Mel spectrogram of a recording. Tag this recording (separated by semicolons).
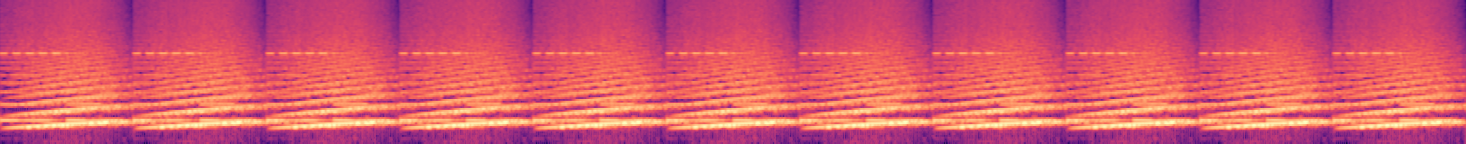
Alerts; Error; Scifi; Buzzers; Alarms; Warning; Space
